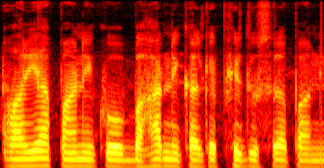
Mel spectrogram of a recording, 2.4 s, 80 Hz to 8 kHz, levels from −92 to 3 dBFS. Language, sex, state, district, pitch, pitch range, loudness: Hindi, male, Chhattisgarh, Kabirdham, 120 Hz, 115-120 Hz, -19 LUFS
